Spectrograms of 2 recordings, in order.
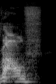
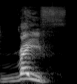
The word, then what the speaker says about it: Ralph: Is it not Ralph Fiennes? No, it's not Ralph. Ralph, I don't call it Ralph. It's Rafe.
